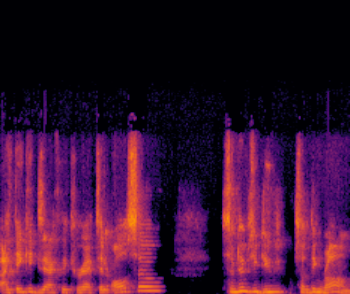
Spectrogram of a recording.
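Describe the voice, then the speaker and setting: A woman speaks at a medium pitch, somewhat breathy, with a dark, mellow tone and lively intonation. The recording is very clean, with a silent background. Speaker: company president and co-founder. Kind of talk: interview. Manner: soft-spoken.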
